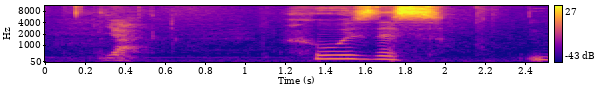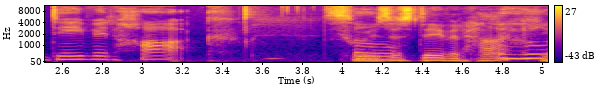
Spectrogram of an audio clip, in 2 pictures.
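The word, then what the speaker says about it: Haack: a a c k everyone wants to say that you're a hack but it's a it's Hawk like two vowels a rock two of the same vowel see two of the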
